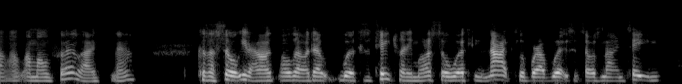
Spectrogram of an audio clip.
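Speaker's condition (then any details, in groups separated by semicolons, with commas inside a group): No condition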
